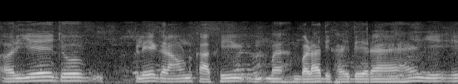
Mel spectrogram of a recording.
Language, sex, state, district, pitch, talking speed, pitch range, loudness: Hindi, male, Chandigarh, Chandigarh, 140 Hz, 170 wpm, 130-150 Hz, -18 LUFS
